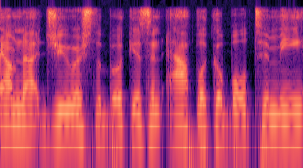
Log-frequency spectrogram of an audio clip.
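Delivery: ordinary talk, nothing marked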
